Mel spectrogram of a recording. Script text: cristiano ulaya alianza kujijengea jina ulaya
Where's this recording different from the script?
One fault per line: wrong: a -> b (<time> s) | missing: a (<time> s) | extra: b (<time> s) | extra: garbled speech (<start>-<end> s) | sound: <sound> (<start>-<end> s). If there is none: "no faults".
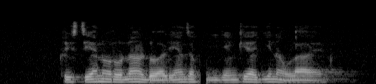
wrong: ulaya -> ronaldo (1.1 s)
sound: dropout (2.0-2.1 s)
